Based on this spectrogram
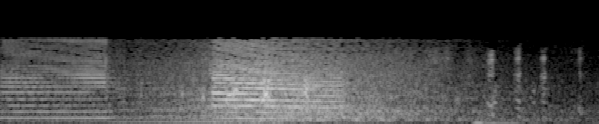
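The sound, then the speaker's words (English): A car horn, sounded by a woman at her car at a library, honks twice: a short blast, a brief pause, then a louder, longer honk that trails off into faint background noise. “And she pulls in, and then she finds out, and then she's so gosh darn mad that she gets out to the car, and she hits her horn.”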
